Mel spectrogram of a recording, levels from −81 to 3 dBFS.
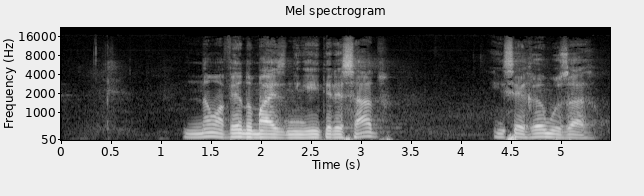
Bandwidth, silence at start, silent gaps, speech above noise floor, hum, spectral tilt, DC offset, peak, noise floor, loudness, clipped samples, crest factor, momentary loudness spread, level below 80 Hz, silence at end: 16.5 kHz; 0.45 s; none; 38 dB; none; -4.5 dB/octave; under 0.1%; 0 dBFS; -51 dBFS; -14 LUFS; under 0.1%; 16 dB; 11 LU; -34 dBFS; 0.15 s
